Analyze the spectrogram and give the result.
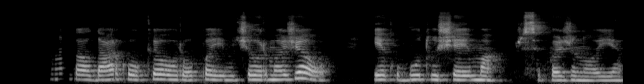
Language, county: Lithuanian, Marijampolė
